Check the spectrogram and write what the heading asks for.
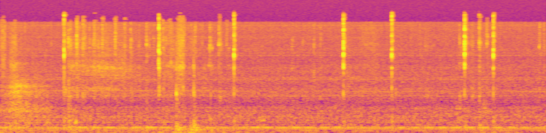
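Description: Near silence: room tone with a steady low hum and about a dozen faint, irregular clicks from a computer mouse and keyboard in use.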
